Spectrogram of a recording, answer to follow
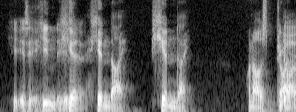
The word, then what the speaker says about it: Hyundai: to say now the how to say it Hindi is it Hindi isn't it hindai hindai when I was guy on the driveway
